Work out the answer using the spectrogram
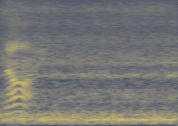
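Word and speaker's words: nein: see them aft because when you say nine in german that means no i believe in german nine is spelt i think n-e-i-n and obviously in english as the word version of the number nine it's n-i-n-e and it's using the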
